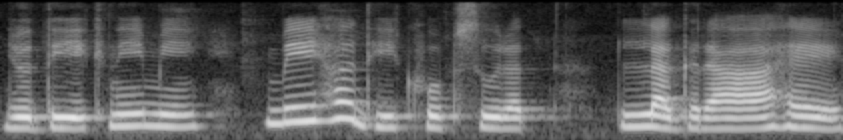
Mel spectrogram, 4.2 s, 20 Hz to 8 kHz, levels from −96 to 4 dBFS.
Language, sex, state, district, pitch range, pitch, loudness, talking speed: Hindi, female, Bihar, Kaimur, 190-220 Hz, 200 Hz, -15 LUFS, 130 wpm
